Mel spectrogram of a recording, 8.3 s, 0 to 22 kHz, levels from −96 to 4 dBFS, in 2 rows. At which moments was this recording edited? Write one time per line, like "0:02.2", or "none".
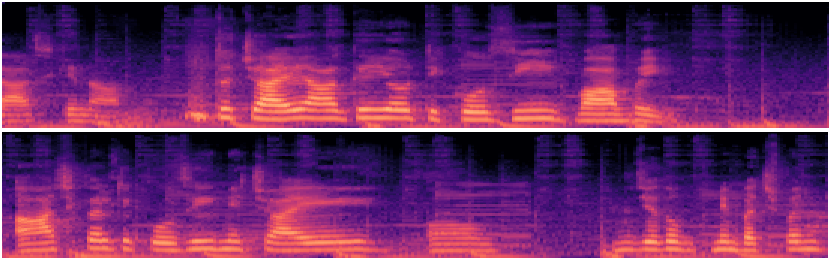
0:01.0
